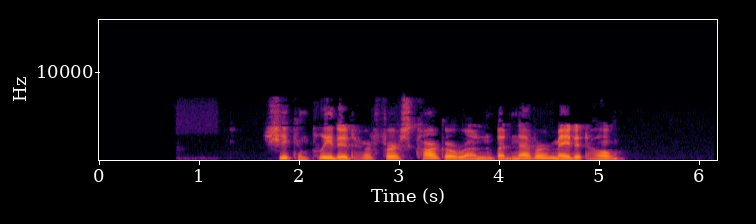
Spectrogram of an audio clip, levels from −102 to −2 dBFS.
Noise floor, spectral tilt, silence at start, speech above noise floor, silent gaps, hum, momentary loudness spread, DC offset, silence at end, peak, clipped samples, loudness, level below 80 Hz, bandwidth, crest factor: -82 dBFS; -5.5 dB/octave; 1.65 s; 52 dB; none; none; 7 LU; under 0.1%; 0.95 s; -12 dBFS; under 0.1%; -31 LUFS; -82 dBFS; 7.4 kHz; 20 dB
